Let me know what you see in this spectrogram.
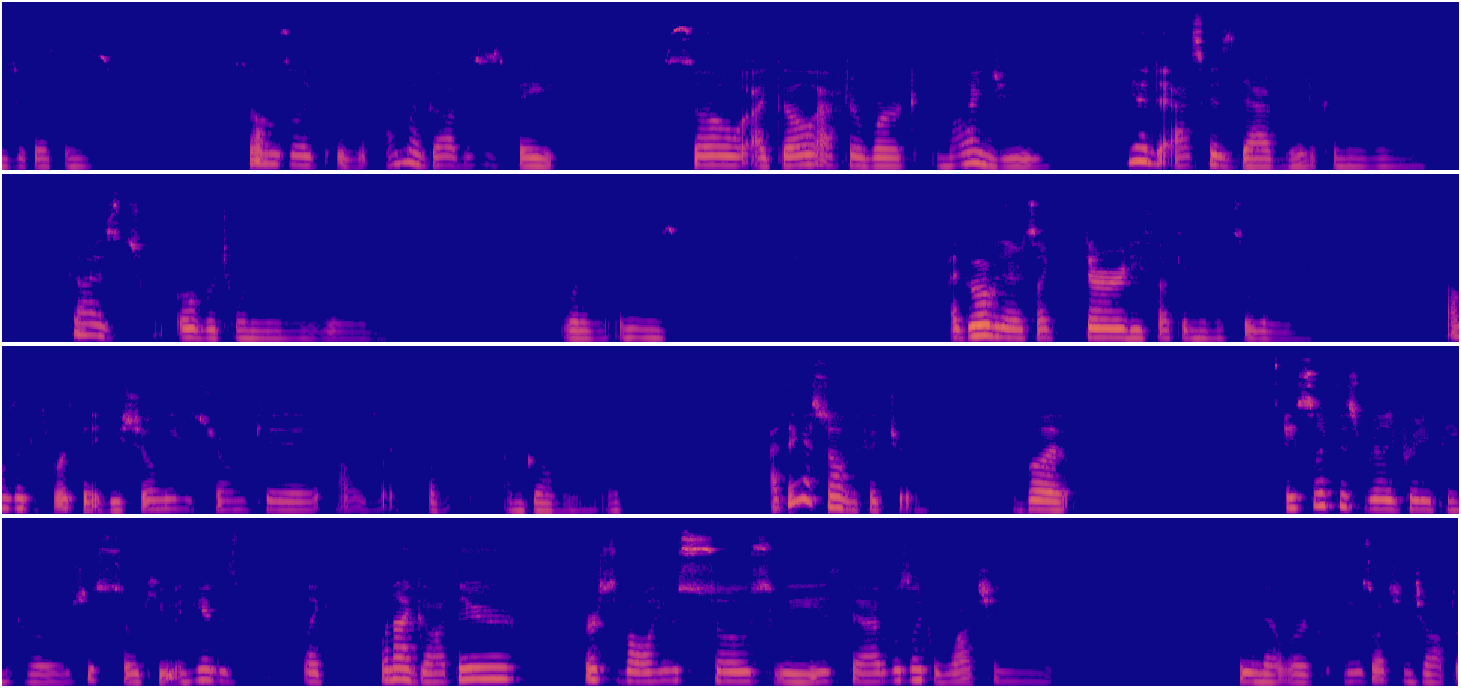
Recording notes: sorry if the audio quality is bad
